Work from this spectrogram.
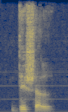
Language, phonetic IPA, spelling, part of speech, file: Polish, [ˈdɨʃɛl], dyszel, noun, Pl-dyszel.ogg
